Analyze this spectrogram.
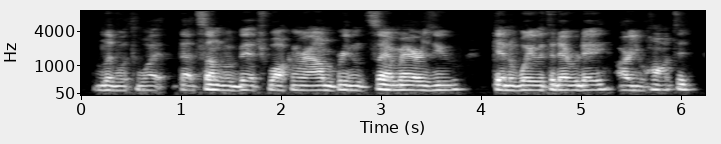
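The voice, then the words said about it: Imitates a film character's voice. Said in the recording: “trying to do my Elvis voice.”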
